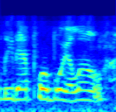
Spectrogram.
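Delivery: ordinary talk, nothing marked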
